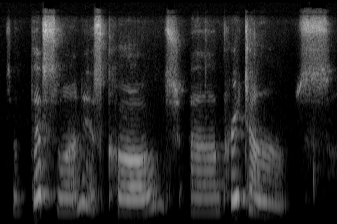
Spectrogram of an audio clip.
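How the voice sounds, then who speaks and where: A woman leading an online drawing class, explaining each step in a relaxed, chatty way while losing her voice. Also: fairly high pitch, slow. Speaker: art workshop instructor. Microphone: video call.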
